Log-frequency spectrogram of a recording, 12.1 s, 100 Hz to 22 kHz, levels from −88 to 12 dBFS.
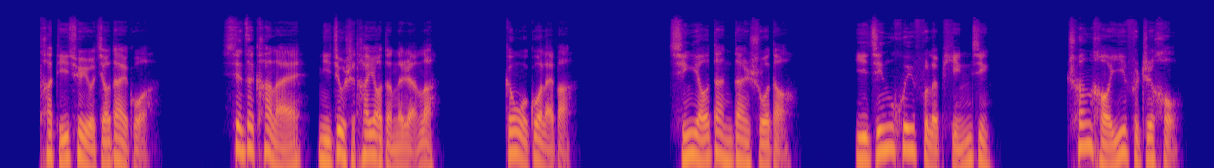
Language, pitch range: Chinese, 110-160 Hz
